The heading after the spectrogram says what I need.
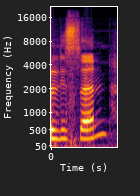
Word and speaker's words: listen: ya Listen to me listen bukan listen ya biasanya pada kesalahan bacanya di sini ada listen listen tapi yang benar itu adalah listen listen to me dengarkan saya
